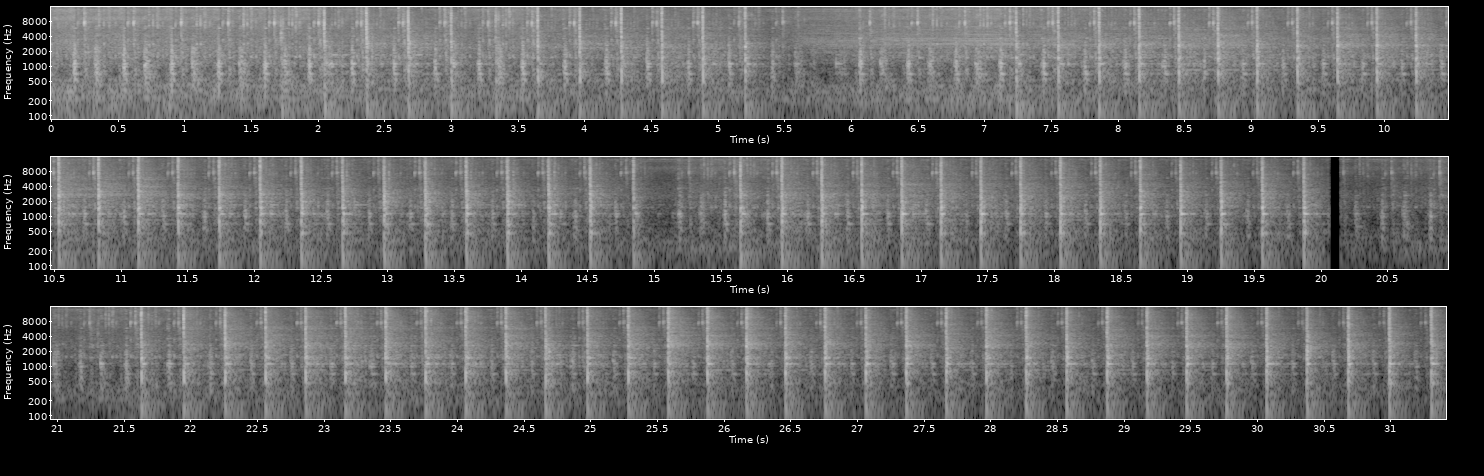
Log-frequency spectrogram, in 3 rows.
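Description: Big Blu Max 110 air power hammer striking red-hot blade steel in a fast, steady rhythm of about three and a half blows a second, spreading the blade wider. The blows stop briefly about 20 seconds in, then resume.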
